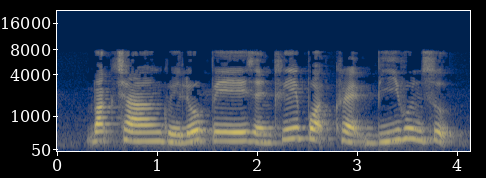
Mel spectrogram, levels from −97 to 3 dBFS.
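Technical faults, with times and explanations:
No technical faults can be heard in this speech recording. Nothing in the audio stands out as a fault at any point.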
